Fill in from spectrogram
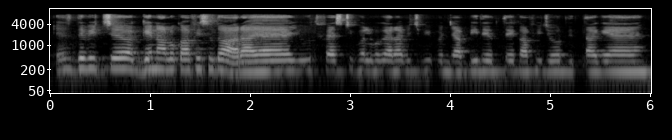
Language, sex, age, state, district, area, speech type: Punjabi, female, 45-60, Punjab, Mohali, urban, spontaneous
